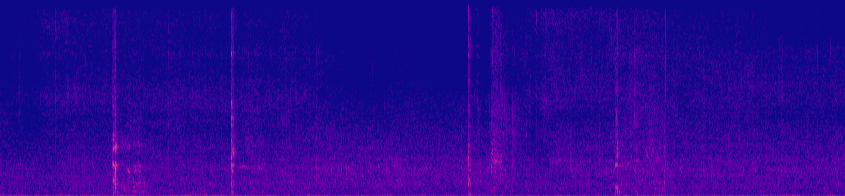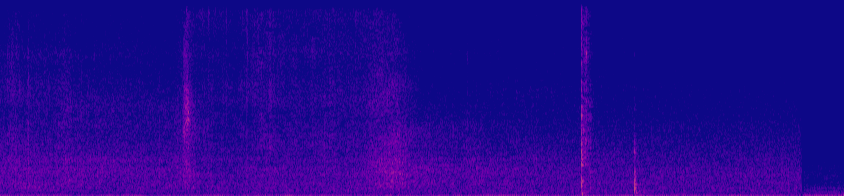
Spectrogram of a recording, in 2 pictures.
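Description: Metal spatula scraping and knocking against a steel wok while glass noodles, carrot and minced beef are stir-fried: a sharp clink every second or two over a steady hiss and low hum. The hiss cuts out near the end.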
